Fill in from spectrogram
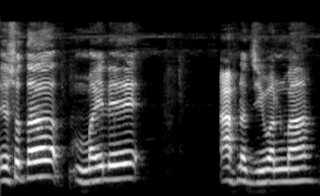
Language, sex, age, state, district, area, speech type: Nepali, male, 60+, West Bengal, Kalimpong, rural, spontaneous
